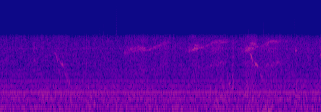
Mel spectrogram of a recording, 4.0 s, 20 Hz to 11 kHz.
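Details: Waterhole live camera at Gowrie dam, Djuma Game Reserve, Sabi Sand Wildtuin, South Africa, 07:40 on 16 June 2021: an African green pigeon gives soft whistled notes, some level and some bending down, clustered in the second half, over constant hum.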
